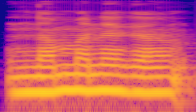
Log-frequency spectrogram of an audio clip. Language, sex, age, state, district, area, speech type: Kannada, male, 30-45, Karnataka, Bidar, urban, spontaneous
